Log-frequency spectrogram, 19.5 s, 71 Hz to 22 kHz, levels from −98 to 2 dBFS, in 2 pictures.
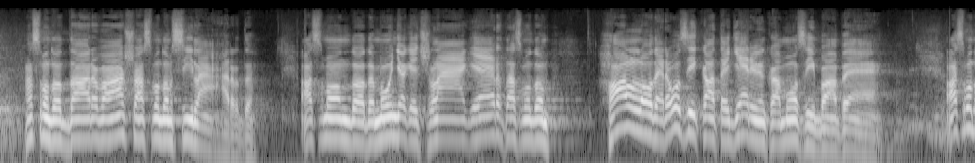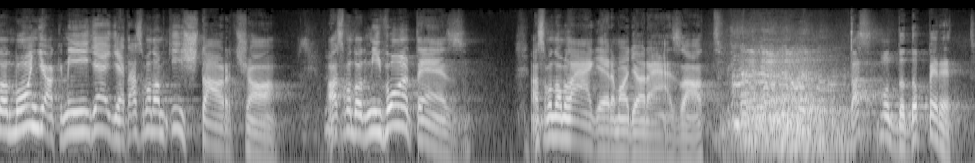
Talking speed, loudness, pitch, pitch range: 130 wpm, -17 LUFS, 175 Hz, 165-210 Hz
